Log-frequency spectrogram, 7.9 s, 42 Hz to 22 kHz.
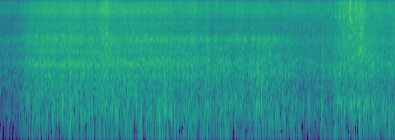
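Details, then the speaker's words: Honda ADV 150 scooter that sometimes would not start, after a loose part was found and secured (battery 12.3 V), on a test ride: the small engine putters at an even idle under outdoor noise, no stumbling or dying; a healthy idle. "Okay, we're testing the straight road and trying the idling stop. Okay, it can still run."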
